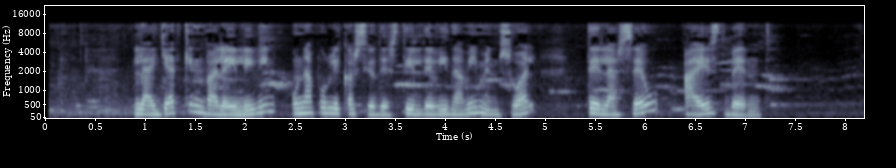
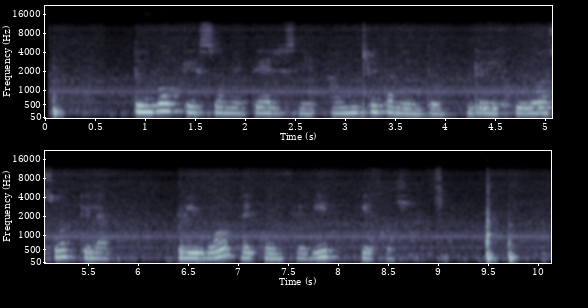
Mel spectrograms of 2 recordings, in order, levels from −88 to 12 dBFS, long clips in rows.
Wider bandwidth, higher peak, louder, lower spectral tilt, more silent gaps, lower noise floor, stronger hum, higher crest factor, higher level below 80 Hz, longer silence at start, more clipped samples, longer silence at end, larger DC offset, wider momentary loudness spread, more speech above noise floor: about the same, 12 kHz vs 11.5 kHz; about the same, -2 dBFS vs -2 dBFS; first, -17 LUFS vs -22 LUFS; second, -4 dB/octave vs -8 dB/octave; neither; first, -54 dBFS vs -48 dBFS; neither; about the same, 16 dB vs 20 dB; first, -54 dBFS vs -60 dBFS; about the same, 0.05 s vs 0.05 s; neither; first, 0.8 s vs 0.05 s; neither; first, 19 LU vs 12 LU; first, 37 dB vs 28 dB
